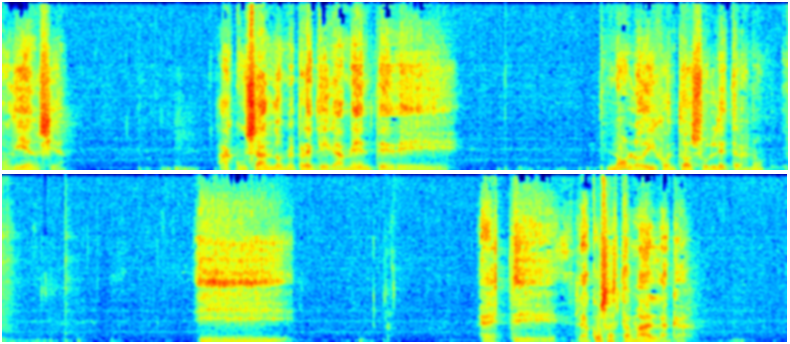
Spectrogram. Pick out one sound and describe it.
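An elderly man speaks calmly and closely into a microphone, with pauses.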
